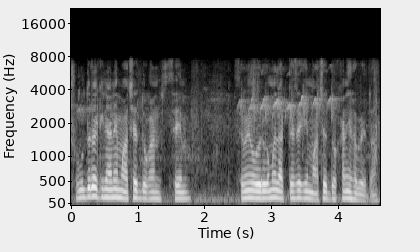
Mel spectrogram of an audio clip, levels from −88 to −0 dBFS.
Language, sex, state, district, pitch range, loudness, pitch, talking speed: Bengali, male, West Bengal, Alipurduar, 130-155 Hz, -15 LUFS, 145 Hz, 170 wpm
